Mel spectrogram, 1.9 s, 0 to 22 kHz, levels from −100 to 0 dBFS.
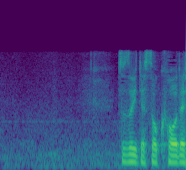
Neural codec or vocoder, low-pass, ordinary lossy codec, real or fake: none; 7.2 kHz; none; real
